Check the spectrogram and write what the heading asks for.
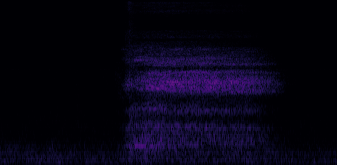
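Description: A person breathing out audibly through the mouth in one long exhale, starting about a second and a half in and lasting about two seconds. The breath is paced to a yoga movement, shifting back from a low lunge.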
